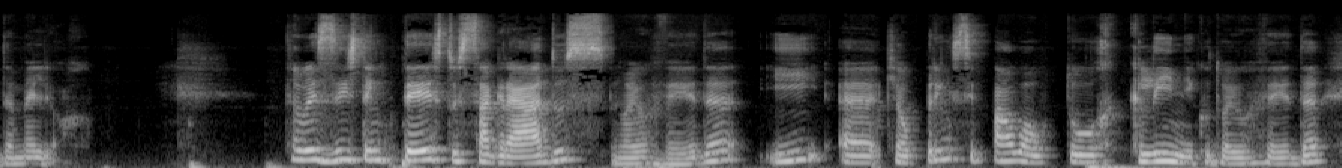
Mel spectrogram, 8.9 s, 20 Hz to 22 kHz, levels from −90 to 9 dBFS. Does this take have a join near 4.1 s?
yes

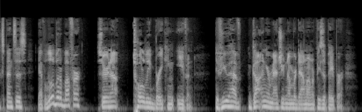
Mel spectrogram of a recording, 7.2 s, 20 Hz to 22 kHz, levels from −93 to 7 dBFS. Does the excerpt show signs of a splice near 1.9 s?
no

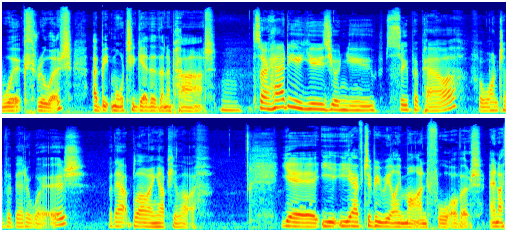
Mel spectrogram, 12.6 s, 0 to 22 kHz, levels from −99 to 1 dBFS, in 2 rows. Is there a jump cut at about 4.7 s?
yes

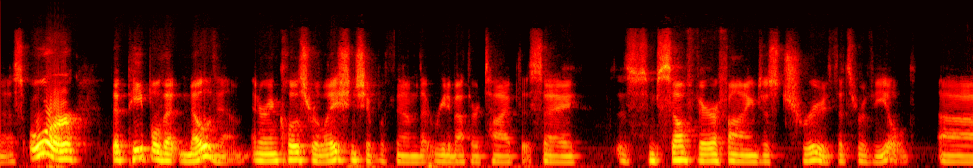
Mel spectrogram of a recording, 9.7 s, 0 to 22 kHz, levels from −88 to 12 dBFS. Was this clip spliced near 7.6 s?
no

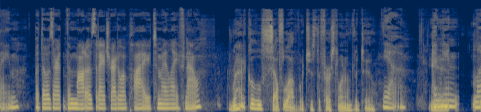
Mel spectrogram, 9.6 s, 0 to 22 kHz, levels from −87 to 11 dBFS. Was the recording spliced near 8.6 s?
no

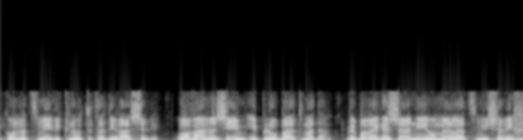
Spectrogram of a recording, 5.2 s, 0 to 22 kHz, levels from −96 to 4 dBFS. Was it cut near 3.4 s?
yes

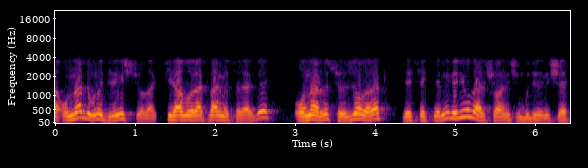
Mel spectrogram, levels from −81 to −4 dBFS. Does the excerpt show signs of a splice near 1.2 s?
yes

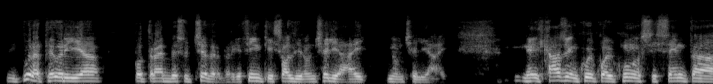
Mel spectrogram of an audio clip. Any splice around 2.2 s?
no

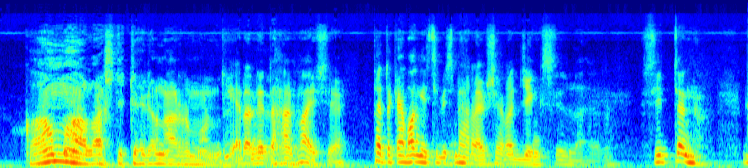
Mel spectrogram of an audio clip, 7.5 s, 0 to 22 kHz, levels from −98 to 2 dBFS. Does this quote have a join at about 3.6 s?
yes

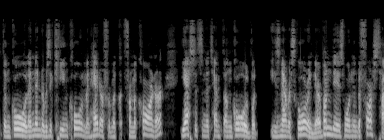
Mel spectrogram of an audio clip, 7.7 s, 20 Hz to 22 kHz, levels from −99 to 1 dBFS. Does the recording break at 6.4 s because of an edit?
yes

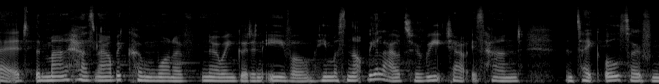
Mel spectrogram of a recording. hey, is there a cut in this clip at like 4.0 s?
no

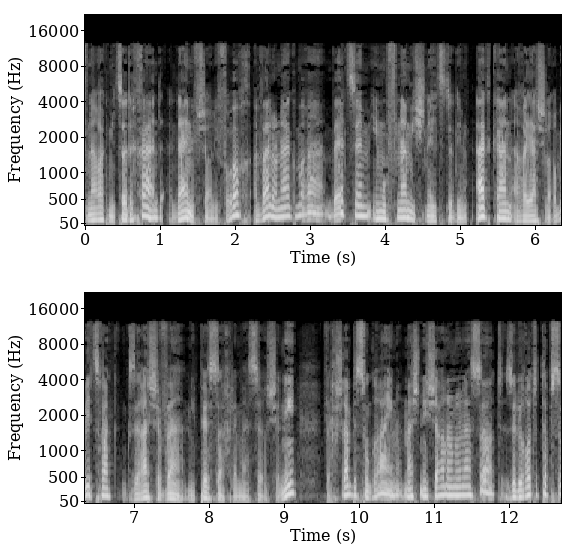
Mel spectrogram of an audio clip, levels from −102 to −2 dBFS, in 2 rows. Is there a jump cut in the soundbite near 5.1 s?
yes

